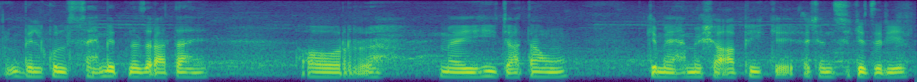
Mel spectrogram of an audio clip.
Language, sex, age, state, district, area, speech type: Urdu, male, 18-30, Jammu and Kashmir, Srinagar, rural, spontaneous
